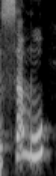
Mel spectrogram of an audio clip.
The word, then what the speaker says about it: SAMU: o significado da sigla S A u que a gente pronuncia Samu é serviço de atendimento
